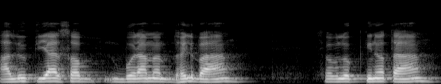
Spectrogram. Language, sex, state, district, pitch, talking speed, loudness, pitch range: Bhojpuri, male, Bihar, Muzaffarpur, 135 Hz, 150 wpm, -15 LUFS, 130-140 Hz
